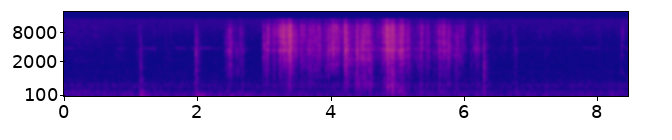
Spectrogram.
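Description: Cards shuffle and flick against each other.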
